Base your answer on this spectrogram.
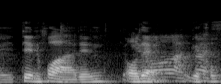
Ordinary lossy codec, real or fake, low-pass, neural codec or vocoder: none; real; none; none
